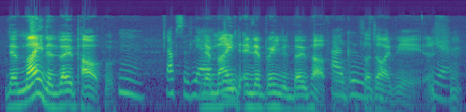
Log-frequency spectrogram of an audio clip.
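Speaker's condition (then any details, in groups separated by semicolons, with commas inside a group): Cerebral palsy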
